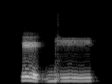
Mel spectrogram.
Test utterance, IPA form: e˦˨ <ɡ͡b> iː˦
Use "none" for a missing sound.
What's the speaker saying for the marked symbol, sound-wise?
ɡ͡b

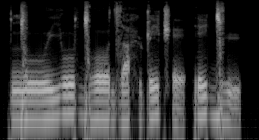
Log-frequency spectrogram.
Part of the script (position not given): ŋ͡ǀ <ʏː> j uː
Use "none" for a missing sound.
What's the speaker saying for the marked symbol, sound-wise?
uː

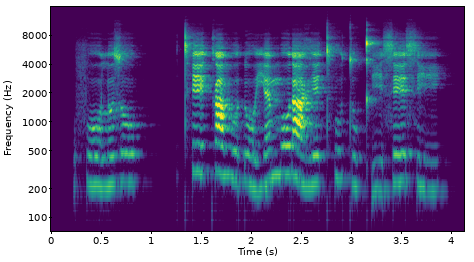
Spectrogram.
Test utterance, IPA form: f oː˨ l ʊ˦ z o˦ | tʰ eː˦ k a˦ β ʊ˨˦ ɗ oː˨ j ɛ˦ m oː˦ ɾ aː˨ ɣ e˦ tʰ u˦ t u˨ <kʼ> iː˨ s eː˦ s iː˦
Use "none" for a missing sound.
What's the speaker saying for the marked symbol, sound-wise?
kʼ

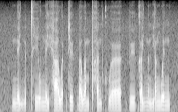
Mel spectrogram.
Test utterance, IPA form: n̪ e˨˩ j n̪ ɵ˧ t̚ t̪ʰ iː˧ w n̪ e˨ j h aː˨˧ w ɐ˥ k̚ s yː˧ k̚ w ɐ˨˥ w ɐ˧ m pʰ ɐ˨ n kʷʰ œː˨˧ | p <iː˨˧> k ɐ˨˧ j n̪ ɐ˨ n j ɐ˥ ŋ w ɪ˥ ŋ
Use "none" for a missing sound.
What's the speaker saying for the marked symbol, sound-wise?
yː˨˧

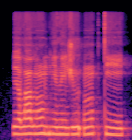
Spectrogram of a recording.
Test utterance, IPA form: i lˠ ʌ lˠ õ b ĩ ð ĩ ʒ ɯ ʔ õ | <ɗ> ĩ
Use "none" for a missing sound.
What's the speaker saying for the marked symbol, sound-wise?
t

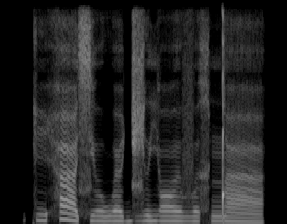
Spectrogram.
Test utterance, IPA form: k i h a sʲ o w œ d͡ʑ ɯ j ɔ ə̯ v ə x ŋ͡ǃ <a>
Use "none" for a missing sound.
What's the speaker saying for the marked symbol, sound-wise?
a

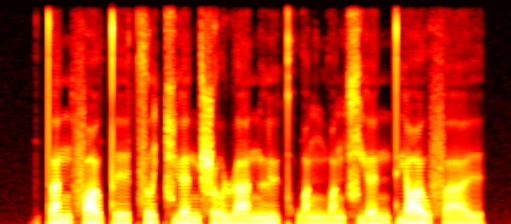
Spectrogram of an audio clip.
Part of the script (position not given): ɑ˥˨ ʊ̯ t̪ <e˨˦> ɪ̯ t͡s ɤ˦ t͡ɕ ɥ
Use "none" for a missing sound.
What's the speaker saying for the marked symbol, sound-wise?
e˨˦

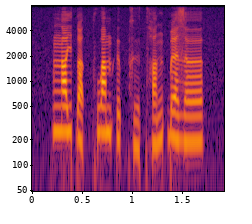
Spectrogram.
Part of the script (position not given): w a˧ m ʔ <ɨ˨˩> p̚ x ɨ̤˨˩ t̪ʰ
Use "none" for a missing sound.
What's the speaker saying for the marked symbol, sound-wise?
ɨ˨˩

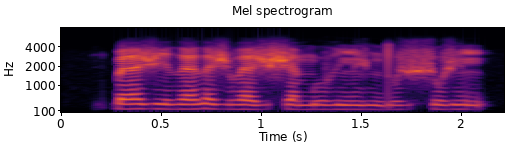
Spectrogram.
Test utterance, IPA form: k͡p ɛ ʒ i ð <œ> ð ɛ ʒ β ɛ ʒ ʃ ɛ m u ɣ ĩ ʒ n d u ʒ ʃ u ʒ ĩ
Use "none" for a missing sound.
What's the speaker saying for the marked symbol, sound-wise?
ɛ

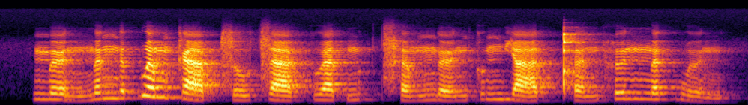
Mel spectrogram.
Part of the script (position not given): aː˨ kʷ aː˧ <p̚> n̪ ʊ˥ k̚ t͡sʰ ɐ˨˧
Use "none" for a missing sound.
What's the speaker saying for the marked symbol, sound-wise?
t̚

